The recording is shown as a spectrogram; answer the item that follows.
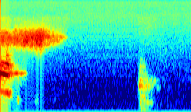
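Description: The last of a spoken word trailing off with a short breathy hiss in the first half-second, then near silence.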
